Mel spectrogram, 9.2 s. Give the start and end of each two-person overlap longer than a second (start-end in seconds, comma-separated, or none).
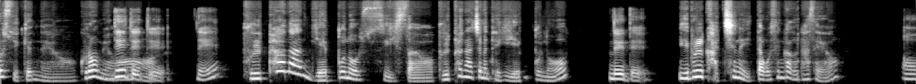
none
